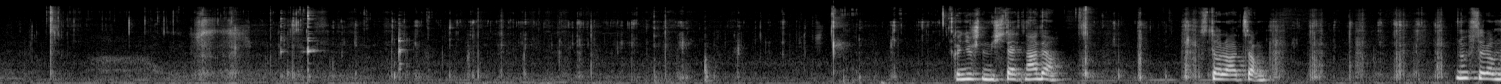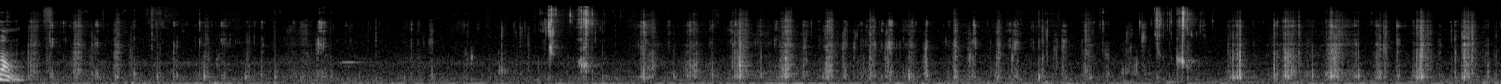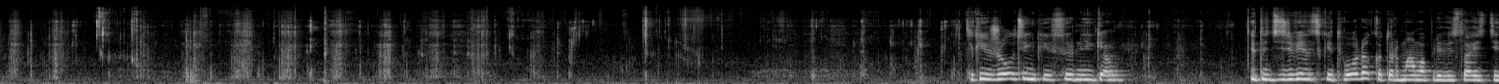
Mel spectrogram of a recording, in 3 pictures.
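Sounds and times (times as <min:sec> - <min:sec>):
cucumber crunching while chewing: 0:19.1 - 0:39.7.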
